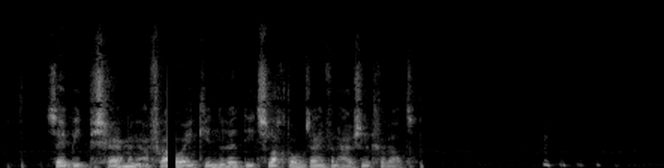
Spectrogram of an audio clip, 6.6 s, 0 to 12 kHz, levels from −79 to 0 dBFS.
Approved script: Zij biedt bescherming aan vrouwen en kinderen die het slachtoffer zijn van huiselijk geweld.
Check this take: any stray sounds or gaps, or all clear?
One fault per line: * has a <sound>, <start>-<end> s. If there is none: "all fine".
* has a dropout, 1.7-1.8 s
* has a laugh, 5.4-6.0 s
